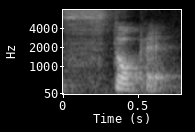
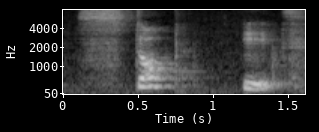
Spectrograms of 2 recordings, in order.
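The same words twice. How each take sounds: First: The two words run together as one. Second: The two words are said separately. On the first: The speaker calls it right. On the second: The speaker calls it wrong.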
